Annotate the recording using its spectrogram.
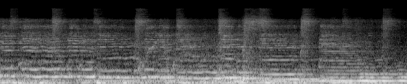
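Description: Live rock band: a distorted lead electric guitar plays held notes that step down in pitch, over bass guitar and drums with cymbal hits keeping a steady beat.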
